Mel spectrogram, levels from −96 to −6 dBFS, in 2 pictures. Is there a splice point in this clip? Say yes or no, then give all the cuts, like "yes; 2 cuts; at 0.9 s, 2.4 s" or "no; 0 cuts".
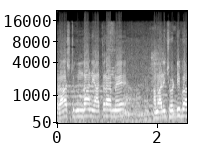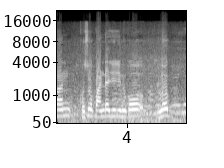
no; 0 cuts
